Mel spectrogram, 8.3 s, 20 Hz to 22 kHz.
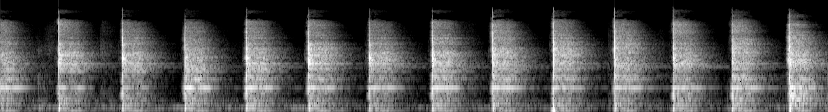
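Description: Steel hammer striking a large socket held as a driver against a frost plug, tapping it into the cast-iron Chevy 454 big-block engine block to seat the plug straight. About fourteen sharp metallic taps, evenly paced a little under two a second, each with a brief ring.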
